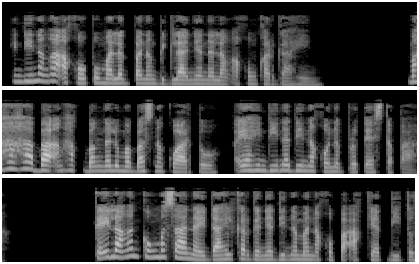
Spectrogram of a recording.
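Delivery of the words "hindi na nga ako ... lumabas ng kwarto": usual speaking voice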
